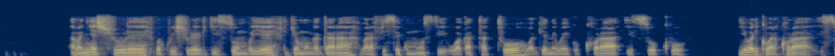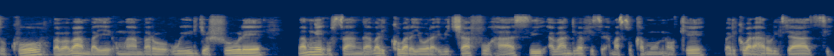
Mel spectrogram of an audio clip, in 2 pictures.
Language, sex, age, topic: Rundi, male, 36-49, education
